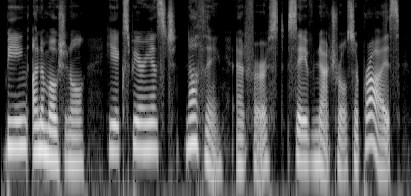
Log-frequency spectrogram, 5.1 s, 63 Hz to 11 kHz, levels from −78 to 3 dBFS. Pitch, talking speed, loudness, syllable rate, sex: 175 Hz, 115 wpm, -19 LUFS, 5.0 syllables/s, female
